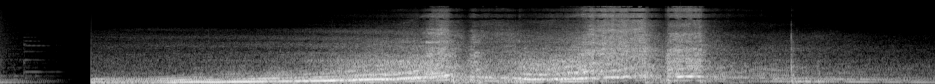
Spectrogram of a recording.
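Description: Turbocharged BMW E46 M3's straight-six accelerating hard past, its revs climbing, dropping once at a gear change about halfway through, climbing again, then fading as the car pulls away.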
